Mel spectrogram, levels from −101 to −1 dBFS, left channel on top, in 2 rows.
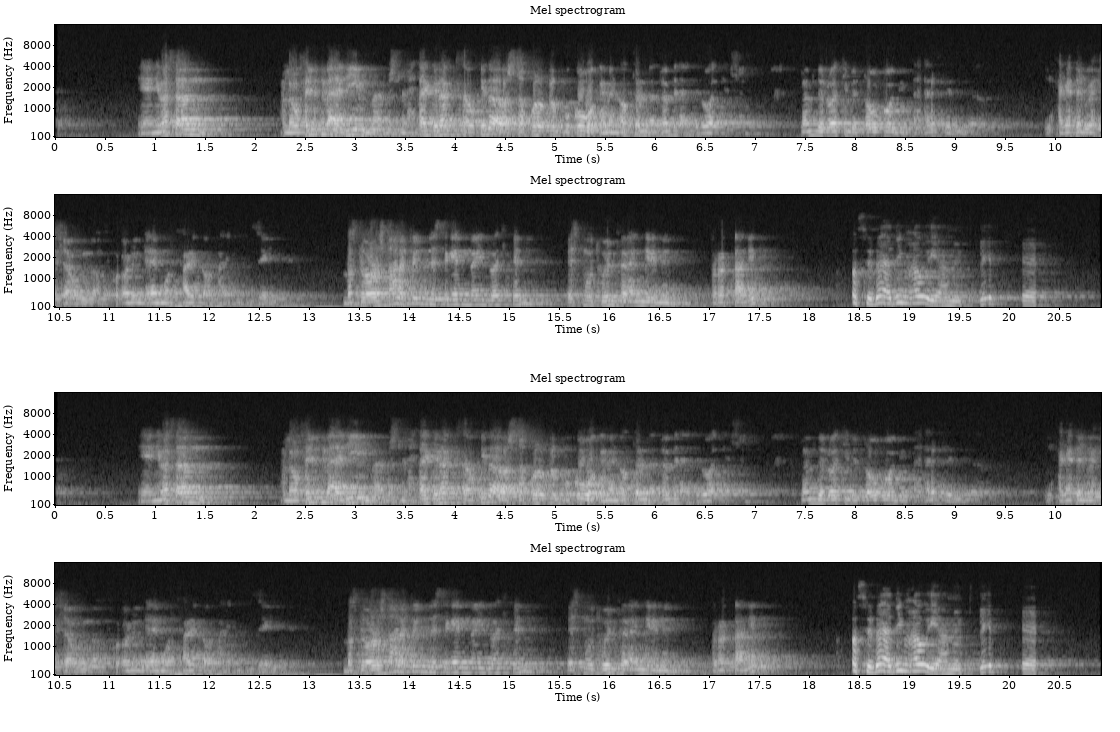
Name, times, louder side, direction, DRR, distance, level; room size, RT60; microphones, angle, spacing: voice 1, 0.8-1.5 2.2-7.0 7.5-9.3 10.0-12.7 13.3-15.3 15.6-16.8 17.0-17.5, left 2 dB, 45° left, 4 dB, 1.6 m, -28 dB
sound 1, 11.6-13.4, equal, 5° left, 1.0 m, -42 dB
voice 2, 18.4-20.3, right 3 dB, 25° right, 12 dB, 0.3 m, -26 dB
16.0 x 12.5 x 5.4 m, 1.4 s
head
